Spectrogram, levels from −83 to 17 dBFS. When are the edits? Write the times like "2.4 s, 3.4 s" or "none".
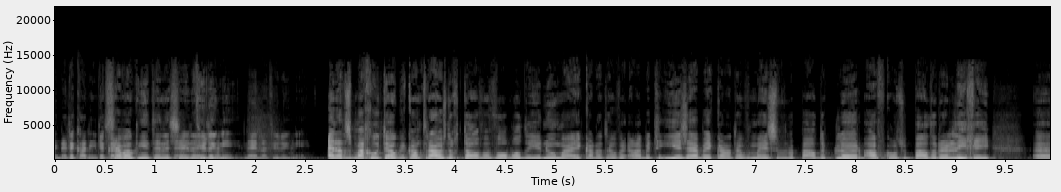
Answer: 8.1 s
